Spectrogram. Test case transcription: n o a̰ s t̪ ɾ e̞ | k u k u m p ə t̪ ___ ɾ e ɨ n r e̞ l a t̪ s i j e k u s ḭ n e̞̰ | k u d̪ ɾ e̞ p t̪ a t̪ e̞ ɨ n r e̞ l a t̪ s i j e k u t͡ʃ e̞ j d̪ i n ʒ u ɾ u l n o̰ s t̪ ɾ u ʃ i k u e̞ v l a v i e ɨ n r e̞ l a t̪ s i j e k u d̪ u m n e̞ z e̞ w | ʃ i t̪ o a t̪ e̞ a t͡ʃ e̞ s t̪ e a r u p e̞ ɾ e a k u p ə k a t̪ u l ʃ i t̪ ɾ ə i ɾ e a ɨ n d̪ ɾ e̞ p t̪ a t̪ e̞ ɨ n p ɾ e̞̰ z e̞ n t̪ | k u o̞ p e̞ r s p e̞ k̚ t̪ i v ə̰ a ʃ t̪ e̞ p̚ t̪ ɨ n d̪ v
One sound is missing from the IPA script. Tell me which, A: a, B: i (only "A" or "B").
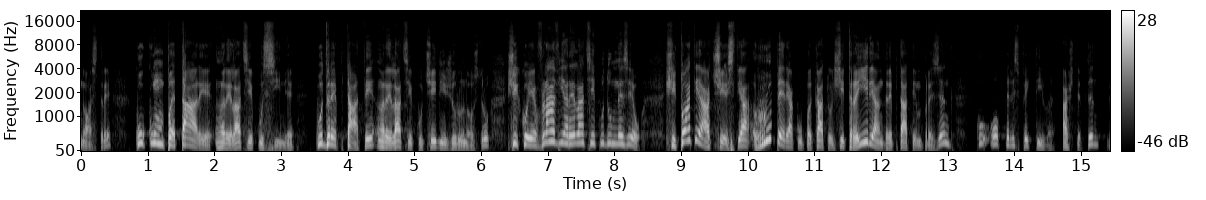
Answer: A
